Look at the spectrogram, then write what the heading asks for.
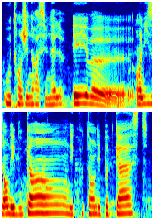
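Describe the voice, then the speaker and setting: A young woman from France giving a reflective, hesitant personal testimony on a podcast, with many pauses and restarts. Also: medium pitch, lively intonation, darkish tone. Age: young adult. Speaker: podcast guest.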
